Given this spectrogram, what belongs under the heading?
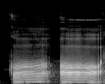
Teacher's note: ক যখন ক উচ্চারণ করবা সেটার সাথে কিন্তু অ উচ্চারণ হয়ে যাবে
